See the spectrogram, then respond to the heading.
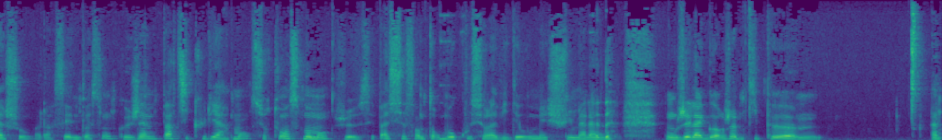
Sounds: speech

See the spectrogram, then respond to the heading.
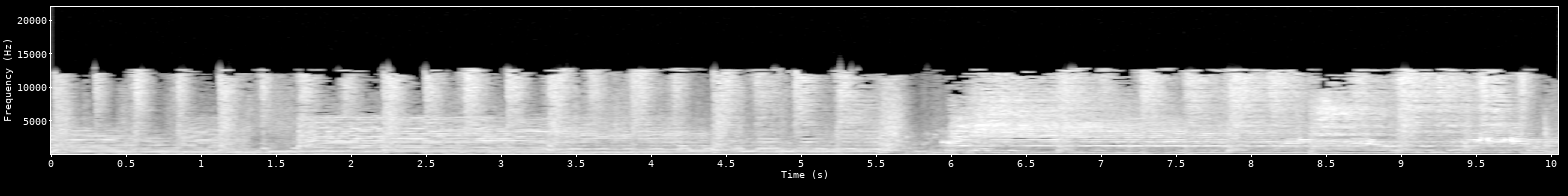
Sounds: independent music, music, theme music

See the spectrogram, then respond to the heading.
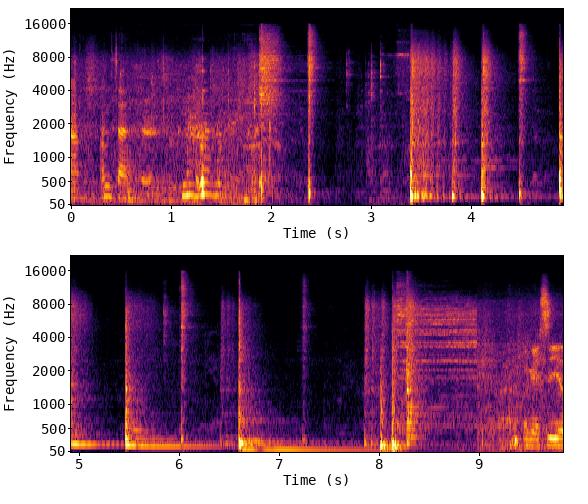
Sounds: cymbal, drum roll, rimshot, drum, snare drum, bass drum, percussion, hi-hat, drum kit

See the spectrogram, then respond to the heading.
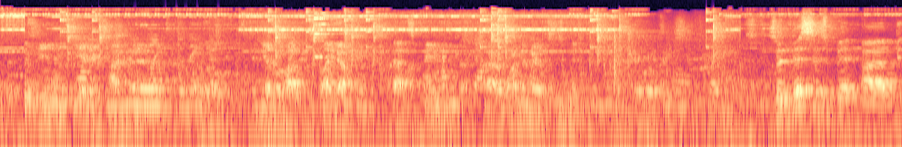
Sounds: speech

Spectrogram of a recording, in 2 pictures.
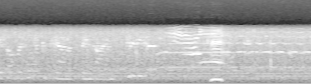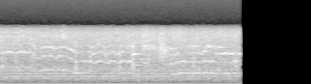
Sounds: music, speech

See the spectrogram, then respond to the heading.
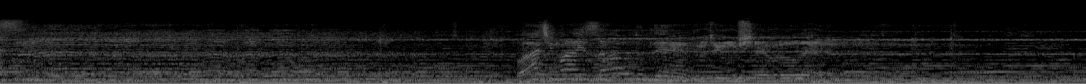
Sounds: music

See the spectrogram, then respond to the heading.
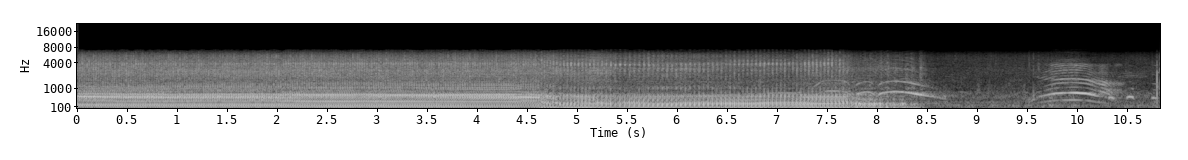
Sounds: vehicle, engine, medium engine (mid frequency)

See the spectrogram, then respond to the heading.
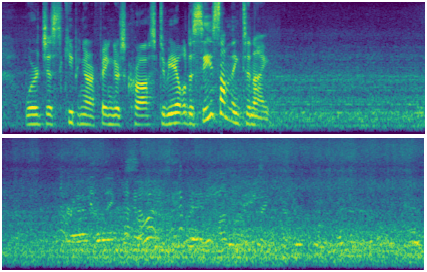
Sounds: speech

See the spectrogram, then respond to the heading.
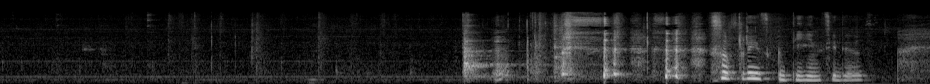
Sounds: speech, mouse, animal

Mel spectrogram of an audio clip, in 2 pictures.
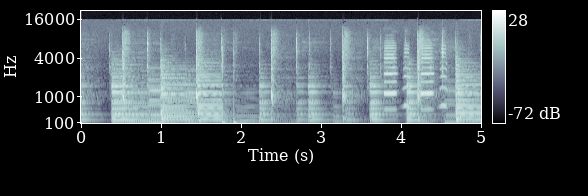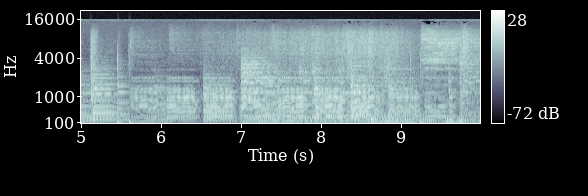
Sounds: music

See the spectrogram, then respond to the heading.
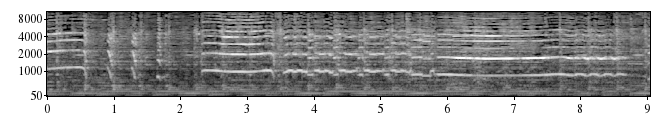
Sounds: music, jazz, wedding music

